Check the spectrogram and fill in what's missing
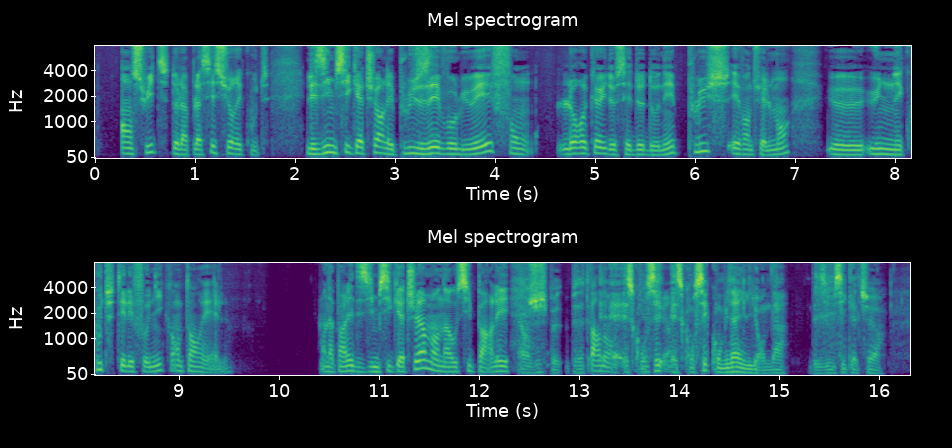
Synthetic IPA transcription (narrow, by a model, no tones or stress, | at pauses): ɑ̃sɥit̪d̪əlaplasesyʁekut̪lezimsik̬ʲat͡ʃœʁleplyzevɔlyefɔ̃ | ləʁəkʲœjd̪əsed̪ød̪ɔneplysevɑ̃t̪ɥɛlmɑ̃ | ynekut̪ːelefɔnikɑ̃t̪ɑ̃ʁeɛ̰l | ɔ̃napaʁled̪ezimsik̬ʲat͡ʃœʁmɛɔ̃naosipa̰ʁlealɔ̰ʁʒyst̪ppøt̪ɛt̪paʁd̪ɔ̃ɛskɔ̃sɛɛskɔ̃sɛkɔ̃bjɛ̃iljɑ̰̃na | d̪ezimsikʲat͡ʃœʁ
